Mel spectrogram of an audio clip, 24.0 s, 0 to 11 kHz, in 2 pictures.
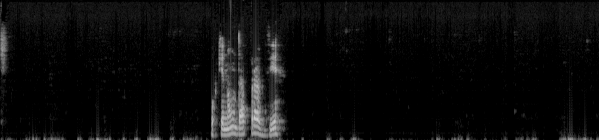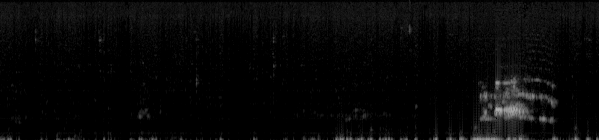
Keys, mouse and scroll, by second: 0.5-2.0 middle drag, 2.5 a, 3.1-5.4 middle drag, 7.0-10.1 middle drag, 10.2-13.2 middle drag, 14.6-17.4 middle drag, 15.9 Tab, 17.4 Tab, 19.4 Tab, 19.9-21.7 drag, 21.1 z, 23.7 z.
